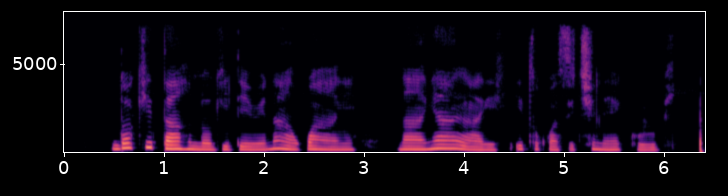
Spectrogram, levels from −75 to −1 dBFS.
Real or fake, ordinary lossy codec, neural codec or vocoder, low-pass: real; MP3, 48 kbps; none; 7.2 kHz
